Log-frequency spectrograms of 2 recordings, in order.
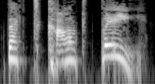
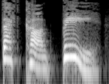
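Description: First: Very slow, high outcry of disbelief; Mister Poe's protest. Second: High, slow cry of disbelief; shocked cry. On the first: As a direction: protest it, stretched out. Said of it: "said a voice from the audience". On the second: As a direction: protest the news, drawn out. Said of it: "Justice Strauss cried". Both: Acted.

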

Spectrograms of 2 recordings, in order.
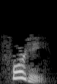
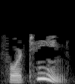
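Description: First: "forty" with FOR high and loud, falling away; stress on first syllable. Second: Put-on "fourteen" with TEEN stressed; stress on last syllable. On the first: Teacher showing which syllable is stressed, "forty" stressed on FOR. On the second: Teacher showing which syllable is stressed, "fourteen" stressed on TEEN. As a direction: lean on the second syllable of "fourteen". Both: Shown as a demonstration. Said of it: "notice the different syllables being stressed".

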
